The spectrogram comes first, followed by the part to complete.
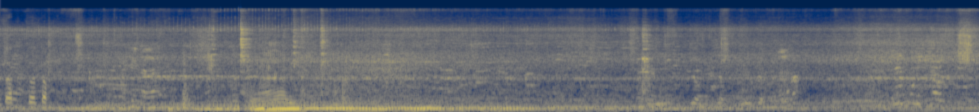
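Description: Scattered voices of several people talking in the background, with a few clicks. A loud low rumble comes in about three seconds in and fades out by about eight seconds.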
